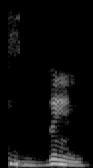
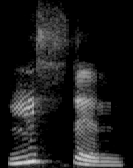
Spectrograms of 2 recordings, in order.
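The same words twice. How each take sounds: First: The middle consonant is a Z sound. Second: The middle consonant is an S sound. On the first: The speaker calls it wrong. "some people change the sound of the S to a Z" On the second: The speaker calls it right. "It's not listen. It's list, listen"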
